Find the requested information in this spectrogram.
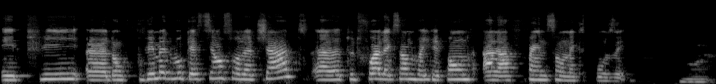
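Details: Adult speaker (host); typical speech.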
